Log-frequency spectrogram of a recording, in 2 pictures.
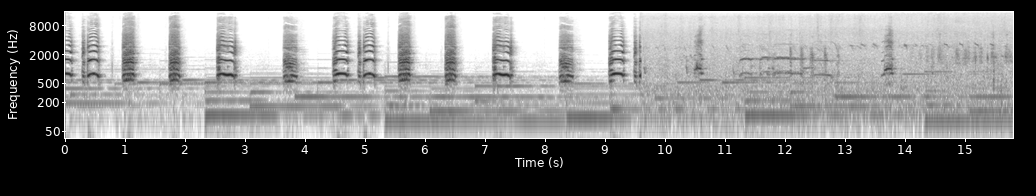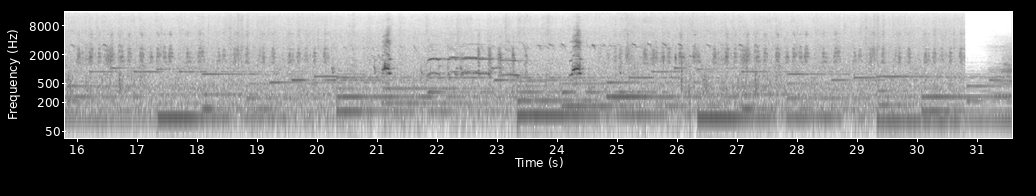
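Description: A bird calls loudly about a dozen times in quick, even succession over the first ten seconds. After that comes a steady twittering of small birds with a few sharper single calls. Soft piano music plays throughout.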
